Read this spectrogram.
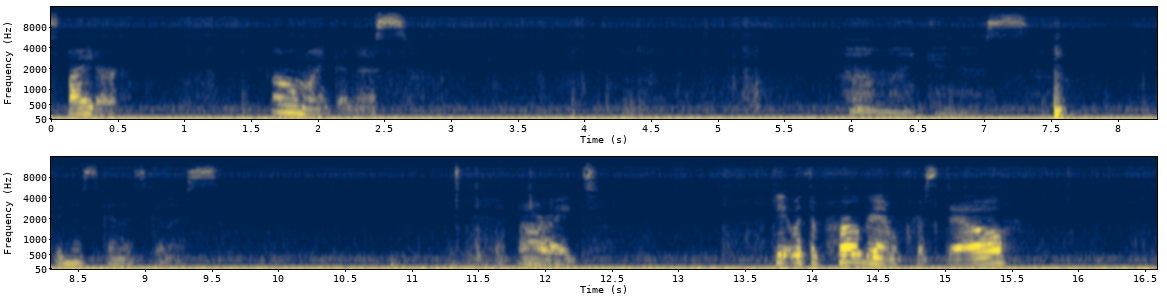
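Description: A woman talks calmly and close by, in short bursts.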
